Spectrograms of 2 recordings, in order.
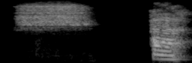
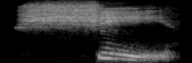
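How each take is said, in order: First: The vowel is a short eh sound. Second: The vowel is a long ee sound. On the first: The speaker calls it wrong. "which that too is not a real word" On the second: The speaker calls it right. "E on the end says the long sound instead of the short sound"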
